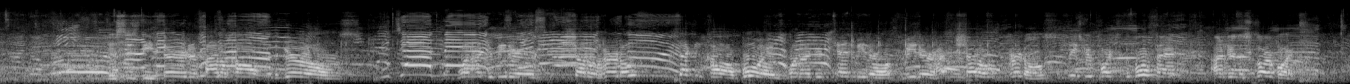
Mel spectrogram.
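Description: Young women close by cheer and shout loudly.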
